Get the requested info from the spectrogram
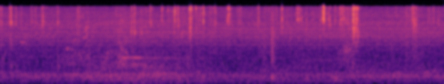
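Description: Utility knife blade cutting and scraping through the silicone around a broken Philips Hue bulb's LED dome. Scattered small clicks and crackles from the glass bits held in the silicone, thickest from about one and a half to three and a half seconds in.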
